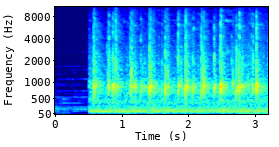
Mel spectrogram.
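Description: Horse hooves clip-clopping while pulling a carriage on Mackinac Island, Michigan, a steady brisk rhythm of sharp hoof strikes starting abruptly and continuing close and clear.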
